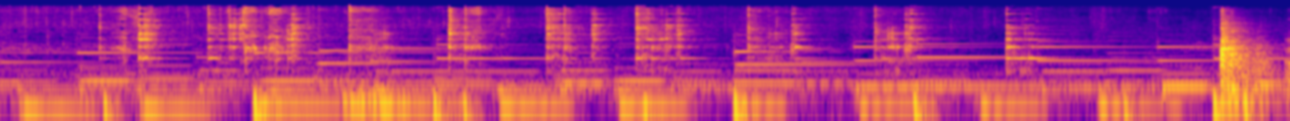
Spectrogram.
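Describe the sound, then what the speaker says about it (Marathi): Curd rice topped with a hot tempering is stirred in a pot: repeated scraping strokes and soft clinks with a light sizzle, close by, running under steady background music. "फोडणी घालून घेऊया याच्यावरती।"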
